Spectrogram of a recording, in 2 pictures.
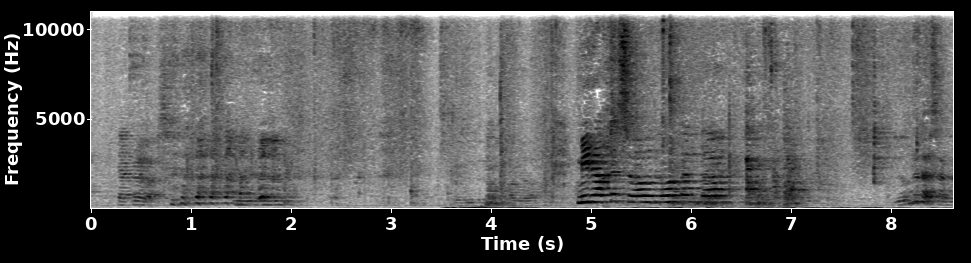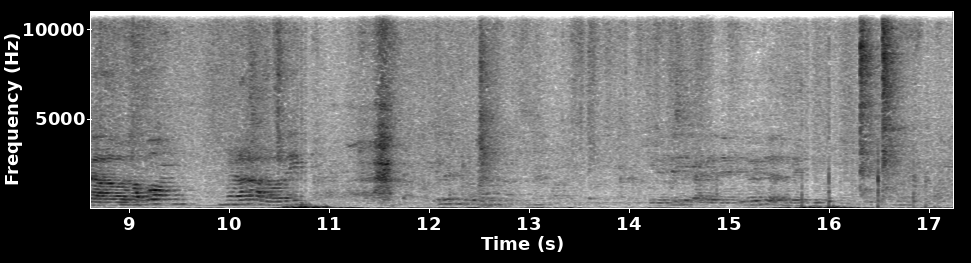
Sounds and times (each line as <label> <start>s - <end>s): people talking 3.6s - 6.9s
people talking 12.0s - 16.0s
